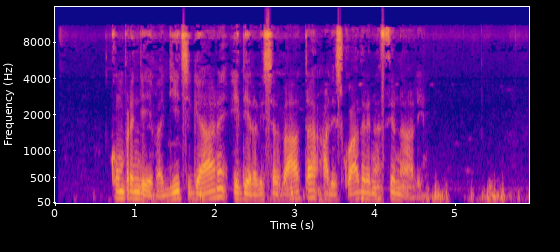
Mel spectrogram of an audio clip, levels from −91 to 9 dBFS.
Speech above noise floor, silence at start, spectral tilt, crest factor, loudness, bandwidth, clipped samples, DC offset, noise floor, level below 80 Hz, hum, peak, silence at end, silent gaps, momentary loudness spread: 38 dB; 0.7 s; -3.5 dB/octave; 16 dB; -13 LUFS; 16 kHz; 0.1%; under 0.1%; -53 dBFS; -48 dBFS; none; 0 dBFS; 0.3 s; none; 20 LU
